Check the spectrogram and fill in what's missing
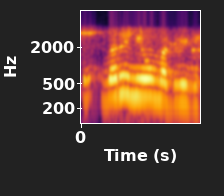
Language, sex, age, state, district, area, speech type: Kannada, female, 18-30, Karnataka, Gadag, urban, conversation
